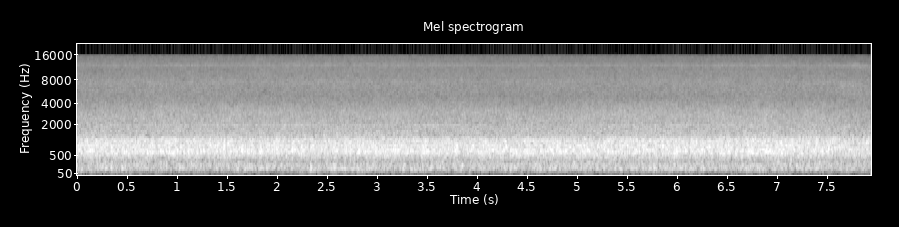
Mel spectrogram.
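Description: Gas-fired glory hole (glassblowing reheating furnace) running with a steady, even rush of burner flame and blower air while a piece is reheated in its opening.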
